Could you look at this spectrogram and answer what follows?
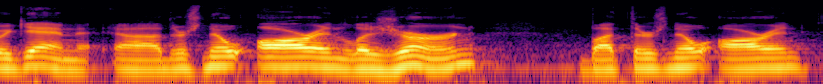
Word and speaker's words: Lejeune: be called Camp luzerne retired colonel michael kasprzak spent most of his career in the Marine Corps saying Camp Lejeune he says that's what he was taught but he says camp luzerne now it's historically correct and it's consistent with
